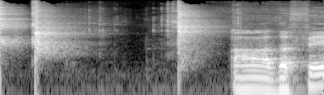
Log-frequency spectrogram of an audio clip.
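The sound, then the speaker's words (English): Two fizzy drinks crack open one after the other, each a sharp pop trailing into a brief hissing fizz, followed by a voice making a sustained vocal sound. “The fizz. Hashtag double fizz.”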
